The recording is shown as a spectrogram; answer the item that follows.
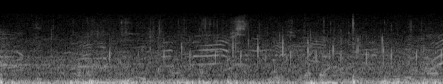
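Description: Wind buffeting the camera microphone as a heavy low rumble, with faint distant shouts and calls from players.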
